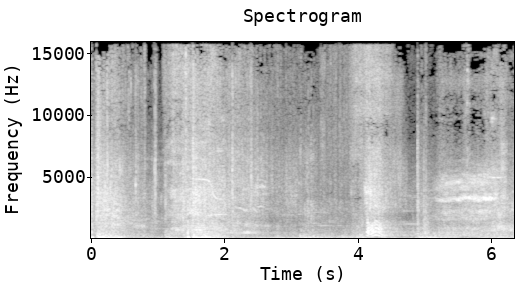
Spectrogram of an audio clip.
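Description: A flock of birds flutters and flaps away.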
